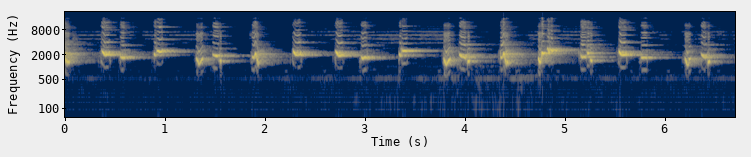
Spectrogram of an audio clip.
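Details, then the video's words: At early morning a yellow-vented bulbul pours out a long rapid song to excite other bulbuls; quick, bubbling whistled notes alternating high and low, delivered in an unbroken stream. "pancingan trucukan ropel panjang subuh pagi hari merangsang emosi trucuk lain agar ikut bunyi Ropel"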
